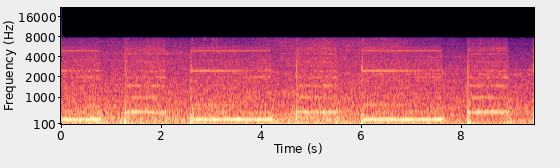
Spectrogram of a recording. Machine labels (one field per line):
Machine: slide rail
